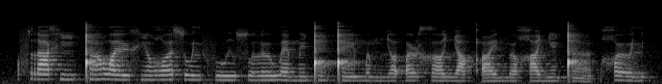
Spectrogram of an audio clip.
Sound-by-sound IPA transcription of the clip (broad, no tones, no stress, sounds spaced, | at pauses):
f r a x ĩ ǃ ə̃ lˠ e y̯ x ĩ ʁʷ ə s u lʲ f u i̯ sʷ ə l ɵ w ɛ m ẽ ǃ ĩ ǃ ẽ m ə m ʎ ʌ ʔ ʌ ɭ x ʌ ʎ a qʼ e ŋ ɵ χ a ʎ ẽ ǃ ə̃ | χ ɵ lʲ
